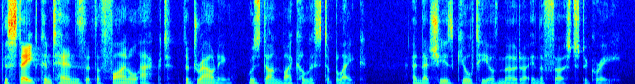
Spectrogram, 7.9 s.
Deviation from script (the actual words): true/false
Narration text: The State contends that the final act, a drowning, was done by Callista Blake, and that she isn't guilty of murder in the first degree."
true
